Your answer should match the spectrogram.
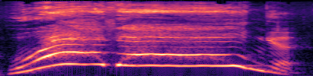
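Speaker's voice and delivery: very high, sing-song squeal of glee; giddy high-pitched wedding squeal; excited squeal. Real, not acted. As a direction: shriek it like thrilling news. Squealing at marriage gossip again.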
